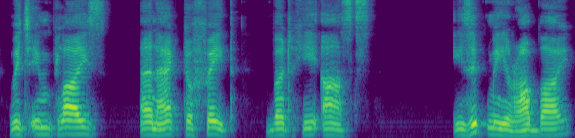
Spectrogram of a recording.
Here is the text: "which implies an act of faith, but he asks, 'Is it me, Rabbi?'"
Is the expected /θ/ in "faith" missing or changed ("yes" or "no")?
yes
